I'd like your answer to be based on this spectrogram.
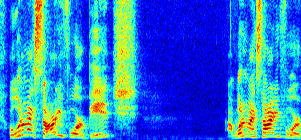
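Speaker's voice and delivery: high, loud indignant question. Real, not acted. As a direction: demand it, offended. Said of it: "indignant rhetorical question".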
